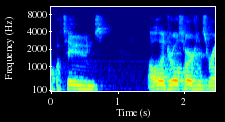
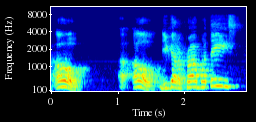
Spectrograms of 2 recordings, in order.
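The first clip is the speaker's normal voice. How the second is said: higher, louder mock challenge; taunting drill sergeant; 8 semitones higher, 5 dB louder than usual. Drill sergeant sneering at the recruit, higher and louder. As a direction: puff up like an offended drill sergeant.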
